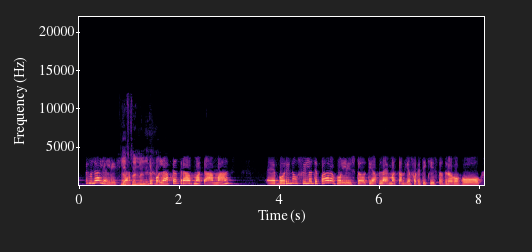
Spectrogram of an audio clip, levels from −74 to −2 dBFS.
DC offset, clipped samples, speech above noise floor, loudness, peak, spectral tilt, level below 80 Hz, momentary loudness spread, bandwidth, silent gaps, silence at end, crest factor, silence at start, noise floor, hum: under 0.1%; under 0.1%; 39 dB; -18 LUFS; -2 dBFS; -7.5 dB/octave; -48 dBFS; 7 LU; 11.5 kHz; none; 0 s; 16 dB; 0.15 s; -56 dBFS; none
